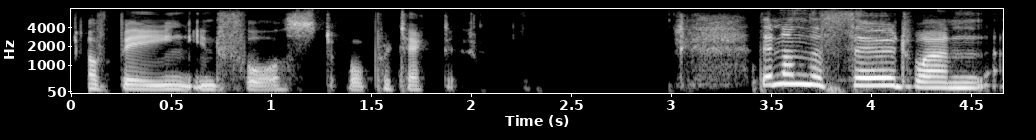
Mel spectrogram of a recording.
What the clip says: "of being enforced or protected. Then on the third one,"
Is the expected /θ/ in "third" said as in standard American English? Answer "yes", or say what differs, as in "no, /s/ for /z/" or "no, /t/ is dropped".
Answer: yes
